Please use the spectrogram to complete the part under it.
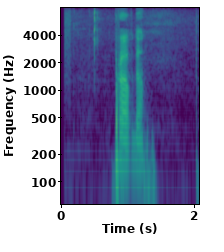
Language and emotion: Russian, neutral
